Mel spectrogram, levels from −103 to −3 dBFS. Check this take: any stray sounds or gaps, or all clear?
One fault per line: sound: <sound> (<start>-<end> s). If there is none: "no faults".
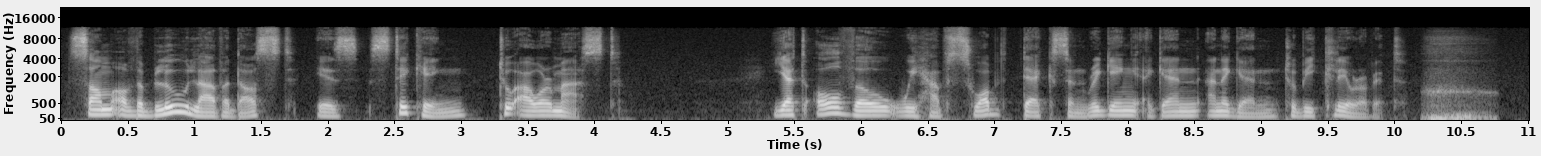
sound: breath (10.2-10.8 s)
